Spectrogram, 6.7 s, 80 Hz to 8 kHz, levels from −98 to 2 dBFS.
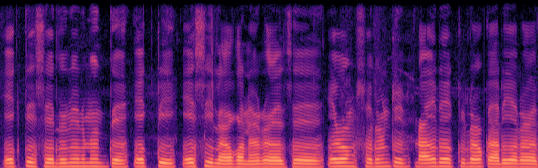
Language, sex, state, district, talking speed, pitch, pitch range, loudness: Bengali, female, West Bengal, Paschim Medinipur, 145 wpm, 170 Hz, 155-175 Hz, -23 LUFS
